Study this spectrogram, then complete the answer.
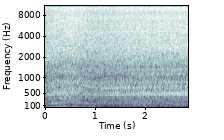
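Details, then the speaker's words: Chevy Silverado V6 held at about 2,500 rpm while Seafoam is sprayed into the throttle body: steady, even drone and airy hiss, no misfire, barely any ticks or noises, no smoke from the tailpipe; solid, healthy motor. "And this engine, I mean, it's a V6. There's barely any ticks coming out of it, any noises. Seems like a pretty solid motor."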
